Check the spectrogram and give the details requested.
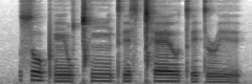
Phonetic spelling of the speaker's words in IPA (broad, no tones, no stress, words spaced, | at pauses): sopʼẽːwǀʰĩː tʼɪsǀʰɛːʊ̯tʼet ɹɪ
